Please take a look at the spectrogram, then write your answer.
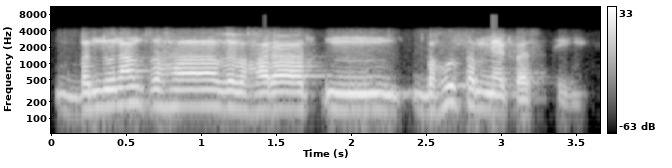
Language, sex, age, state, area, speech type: Sanskrit, male, 18-30, Haryana, rural, conversation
